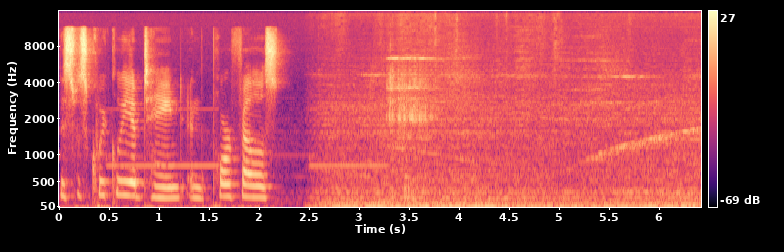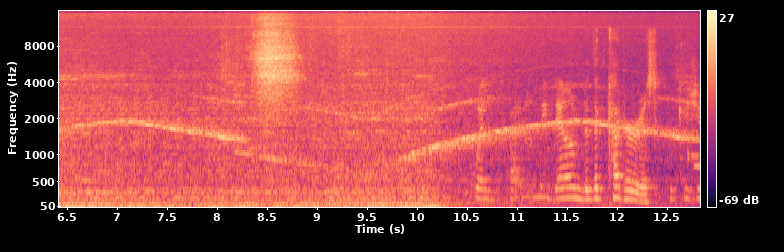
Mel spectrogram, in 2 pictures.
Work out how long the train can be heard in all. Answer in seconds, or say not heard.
8 s.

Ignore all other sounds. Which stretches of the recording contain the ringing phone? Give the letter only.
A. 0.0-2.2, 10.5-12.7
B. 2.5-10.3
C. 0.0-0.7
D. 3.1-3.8
D.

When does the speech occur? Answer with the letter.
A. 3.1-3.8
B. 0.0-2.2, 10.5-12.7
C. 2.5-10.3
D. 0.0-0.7
B.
